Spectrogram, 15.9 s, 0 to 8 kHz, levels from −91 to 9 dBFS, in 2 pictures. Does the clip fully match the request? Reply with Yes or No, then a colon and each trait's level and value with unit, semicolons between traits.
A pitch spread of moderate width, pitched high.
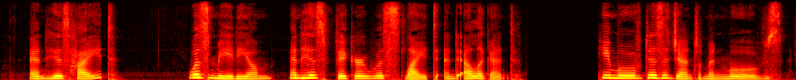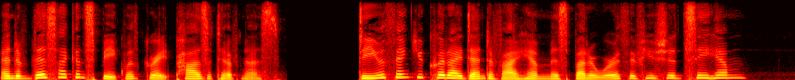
Yes: average, 4.7 semitones; high, 215 Hz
